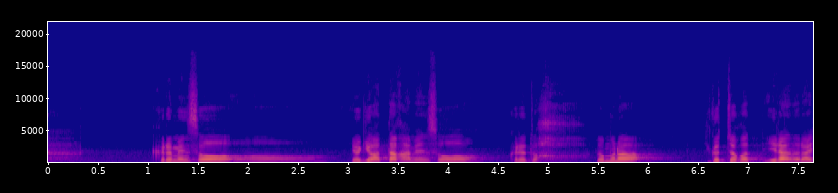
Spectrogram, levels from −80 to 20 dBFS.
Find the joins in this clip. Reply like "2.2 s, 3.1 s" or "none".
2.9 s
